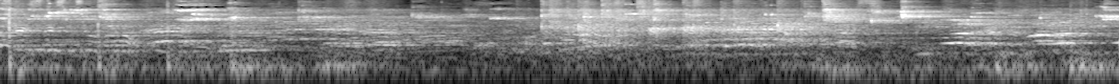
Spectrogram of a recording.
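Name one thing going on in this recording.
A basketball bounces on a hard floor in an echoing gym.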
